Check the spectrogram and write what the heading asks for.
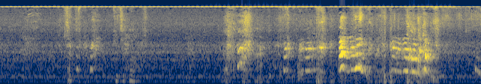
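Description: Pug whining and yipping in excitement over a ball toy. The calls come in a burst in the second half and are loudest near the end.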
